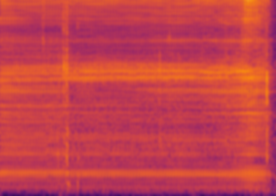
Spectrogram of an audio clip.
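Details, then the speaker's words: Rare vintage Yamaha Phaser motorcycle with a redone fuel pump, carbs working well and a new radiator, on choke: a steady high whir with fast, even ticking runs a few seconds then cuts off; owner finds the fuel pump loud and is unsure it's normal. "The fuel pump was redone, but it sounds pretty loud. So we come here, we can pull the choke out. Is the fuel pump supposed to be"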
